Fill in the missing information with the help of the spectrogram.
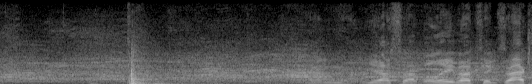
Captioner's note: foot thuds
